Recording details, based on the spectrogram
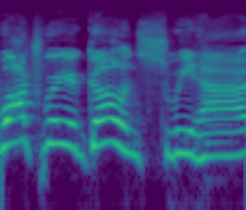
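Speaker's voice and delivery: put-on cranky, grumpy old man voice. Talking about people reading while walking, imitating an angry old man. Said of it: "some angry old man who's like".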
